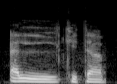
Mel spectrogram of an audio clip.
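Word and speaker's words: الكتاب: Another example, Ki is one of the alphabets of Al Al-Qamariya, the lunar Al, so we will pronounce it Al-Kitab, Al-Kitab. On the other hand, we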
